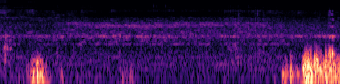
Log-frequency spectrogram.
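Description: Steady background hum with a few low bumps of phone handling noise on the microphone, the loudest near the end.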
